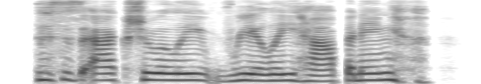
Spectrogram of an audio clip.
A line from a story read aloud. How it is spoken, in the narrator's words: I laugh, unable to stop myself in time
